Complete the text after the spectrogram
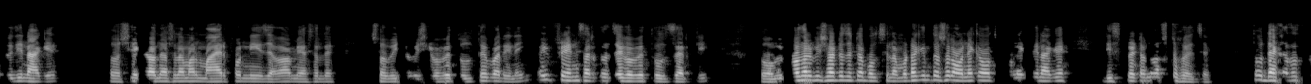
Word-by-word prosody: ২ 145 - -6
দিন 155 - -2
আগে। 135 0 -5 0.6
তো - - -6
সেই 150 -1 0
কারণে 150 0 +5
আসলে 145 0 -2
আমার 145 0 +2
মায়ের 135 0 +4
phone 150 -1 -3
নিয়ে 140 -1 -1
যাওয়া 130 +1 0
আমি 135 -1 -4
আসলে 130 0 -7 0.5
ছবি-টবি 135 -1 -5
সেভাবে 135 +2 -1
তুলতে 140 +4 -3
পারি 145 -4 +1
নাই। 145 - -5 0.2
ওই 210 - +1
friend 180 -2 +3
circle 170 -1 0
যেভাবে 150 -1 +4
তুলছে 140 -1 -3
আর 130 - -11
কি। 145 - -11 0.5
তো - - -10
আমি 140 - -2
phone 185 +2 +6
এর 200 - +4
বিষয়টা 190 +1 +4
যেটা 190 +1 +2
বলছিলাম 165 -1 -1
ওটা 190 +3 +4
কিন্তু 205 0 -3
আসলে 200 0 +3
অনেকে 175 +2 0 0.3
অনেকদিন 160 +2 -3
আগে 170 +2 -1 0.4
display 150 +2 -1
টা 165 - +3
নষ্ট 175 0 -5
হয়ে 125 -3 -1
যায়। 115 - -12 0.4
তো 215 - -6
দেখা 180 +1 +5
যাচ্ছে 185 - -8
150 Hz, 215 wpm, -23 LUFS, 140-175 Hz, 0.6 s, phone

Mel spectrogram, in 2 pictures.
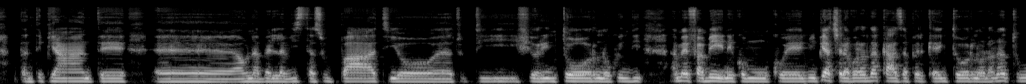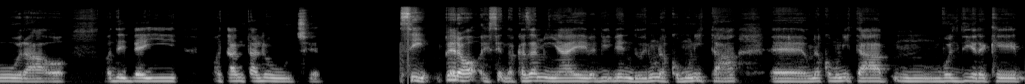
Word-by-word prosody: tante 135 +3 -7
piante, 140 -2 0 0.2
ehm, 130 -1 0
ha 125 - -1
una 135 0 0
bella 135 0 0
vista 135 +1 -2
sul 135 +2 -2
patio, 135 -1 +1
ehm, 130 -1 -2
tutti 140 +1 -7
i - - -8
fiori 140 +1 0
intorno, 145 -1 +3
quindi 145 +1 -3 0.3
a - - -8
me 165 +1 +4
fa - - +3
bene 145 -1 +4
comunque. 145 0 0
Mi 150 +1 +1
piace 145 - +4
lavorar 150 +1 +2
da 170 +1 +1
casa 145 -3 0
perché 140 -1 -4
intorno 145 0 -1
ho - - -1
la 140 - -4
natura 150 -4 -1
ho 135 0 -3 0.3
ho - - -7
dei 150 -1 +2
bei 150 0 +2 0.3
ho 155 - -10
tanta 155 +1 0
luce. 145 -3 -2 0.7
Sì, - - +7
però, 170 0 +6
essendo 140 -4 -2
a - - -13
casa 165 +2 +1
mia 150 -3 +2
e 150 -1 +2
v 150 - 0
vivendo 150 -1 -1
in 140 - -1
una 160 -2 -1
comunità 150 +1 -4 0.3
ehm, 135 -1 0
una 145 +1 -2
comunità 150 -1 -2
mhmm, 145 -2 -3
vuol 150 0 -1
dire 155 +1 -1
che 145 0 -2
145 Hz, 165 wpm, -23 LUFS, 140-150 Hz, 0.7 s, Sì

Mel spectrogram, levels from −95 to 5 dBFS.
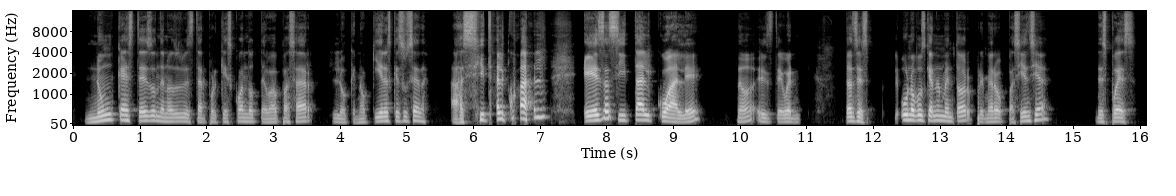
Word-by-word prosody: nunca 155 - 0
estés 150 -2 0
donde 150 -3 -2
no 120 -1 -3
debes 125 -1 -4
estar, 115 -2 -7
porque, 115 +1 -10
es - - -8
cuando 120 -2 -5
te 105 - -10
va 105 +1 -4
a 110 0 -8
pasar 120 +2 -3 0.2
lo 105 -3 -9
que 95 - -17
no 105 +1 -11
quieres 135 +2 -1
que 140 - -5
suceda. 135 -2 -3 0.3
Así 110 - +3
tal 200 -3 +2
cual, 260 - +3 0.5
es 160 +6 +7
así 215 -8 +4
tal 165 0 +4
cual 120 -8 +4
eh, 140 - -1 0.5
¿no? 125 +3 -3
Este, 115 -1 -6
bueno, 110 -2 -2 0.7
entonces 135 -3 0 0.4
uno 170 -1 +6
busca 160 0 +2
en 155 - -2
un 155 - -2
mentor, 140 +3 -2
primero 115 +1 -3
paciencia, 170 +8 -3 0.7
después 120 +1 -2
130 Hz, 145 wpm, -20 LUFS, 115-160 Hz, 0.7 s, es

